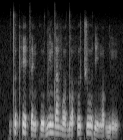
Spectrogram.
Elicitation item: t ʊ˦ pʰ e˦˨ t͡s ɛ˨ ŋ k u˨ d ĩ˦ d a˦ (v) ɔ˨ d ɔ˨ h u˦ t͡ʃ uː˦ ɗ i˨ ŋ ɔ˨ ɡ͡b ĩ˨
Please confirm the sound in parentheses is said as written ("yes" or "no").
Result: yes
